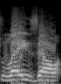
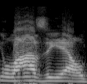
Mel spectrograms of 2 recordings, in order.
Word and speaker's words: Lae'zel: Lae'zel. Nero, Wild Mage, and Windshaper Planetar. Or Planetar, however you want to say it. You're right, it's Lae'zel. I keep saying Laziel, don't I?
